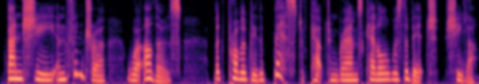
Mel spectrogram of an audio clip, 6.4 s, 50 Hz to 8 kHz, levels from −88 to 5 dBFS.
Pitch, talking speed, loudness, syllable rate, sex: 215 Hz, 160 wpm, -19 LUFS, 5.0 syllables/s, female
